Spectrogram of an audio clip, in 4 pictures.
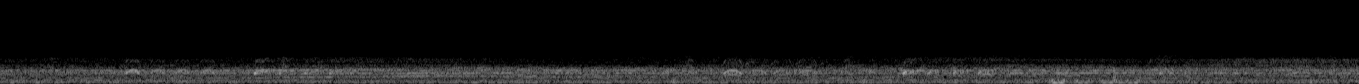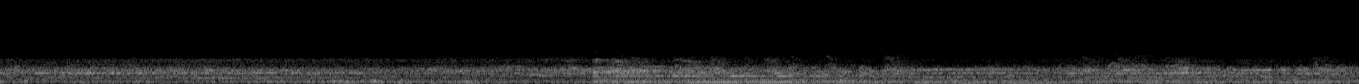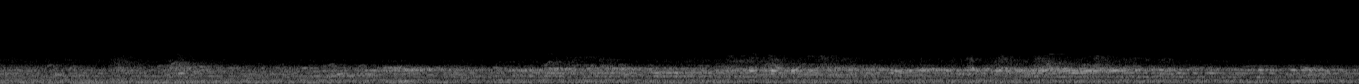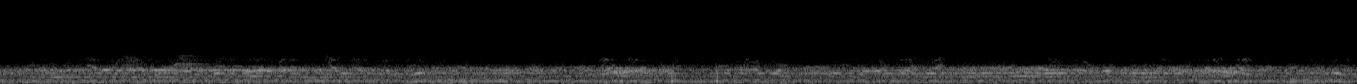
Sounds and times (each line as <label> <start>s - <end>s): Echoes from midnight church mass 0.0s - 54.3s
